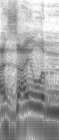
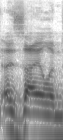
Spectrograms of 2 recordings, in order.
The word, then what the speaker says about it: asylum: Asylum, a soft S.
